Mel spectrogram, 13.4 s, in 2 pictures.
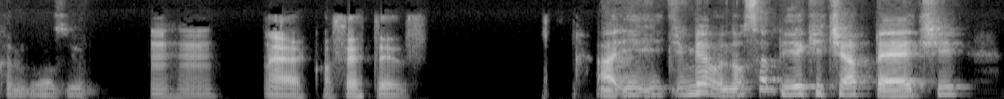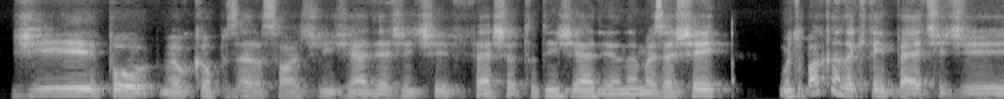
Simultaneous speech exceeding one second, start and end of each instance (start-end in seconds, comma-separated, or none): none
